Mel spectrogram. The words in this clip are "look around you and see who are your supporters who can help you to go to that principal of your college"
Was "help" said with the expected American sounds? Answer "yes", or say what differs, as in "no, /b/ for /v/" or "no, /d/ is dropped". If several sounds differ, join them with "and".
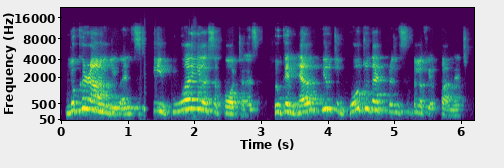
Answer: yes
